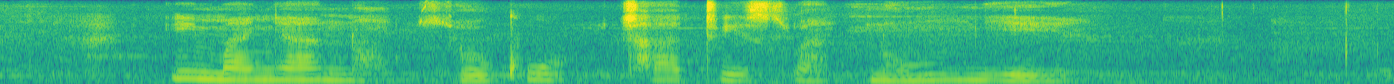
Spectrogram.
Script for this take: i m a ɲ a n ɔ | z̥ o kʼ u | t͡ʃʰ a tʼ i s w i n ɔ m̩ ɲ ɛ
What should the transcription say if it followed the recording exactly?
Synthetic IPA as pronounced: i m a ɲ a n ɔ | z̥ o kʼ u | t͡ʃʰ a tʼ i s w a n o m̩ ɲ ɛ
